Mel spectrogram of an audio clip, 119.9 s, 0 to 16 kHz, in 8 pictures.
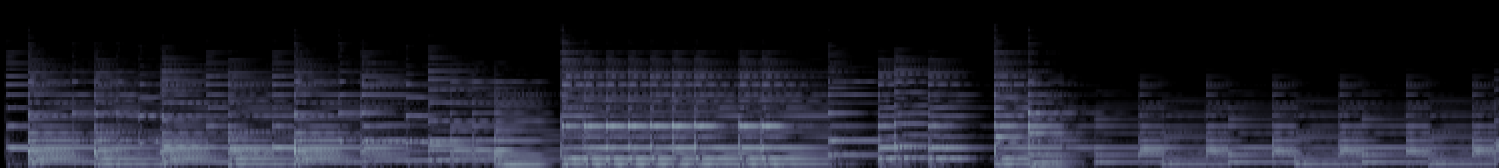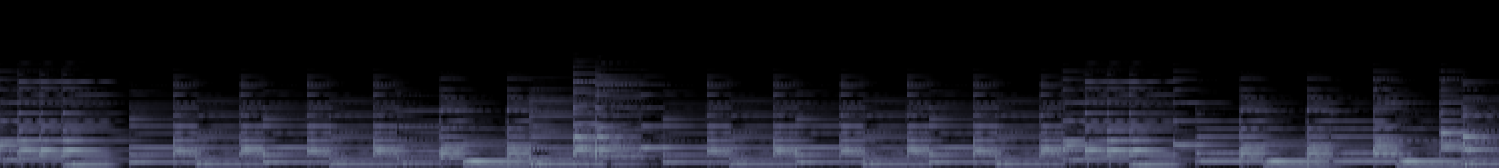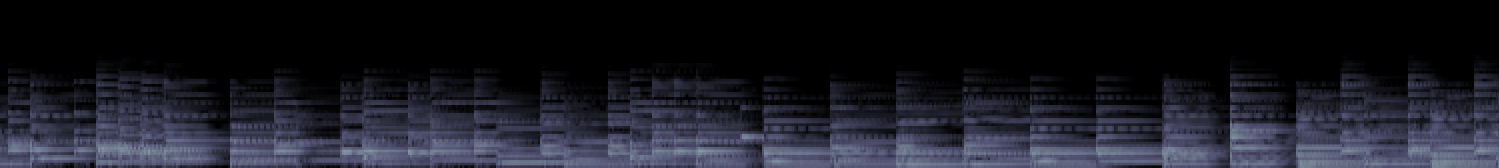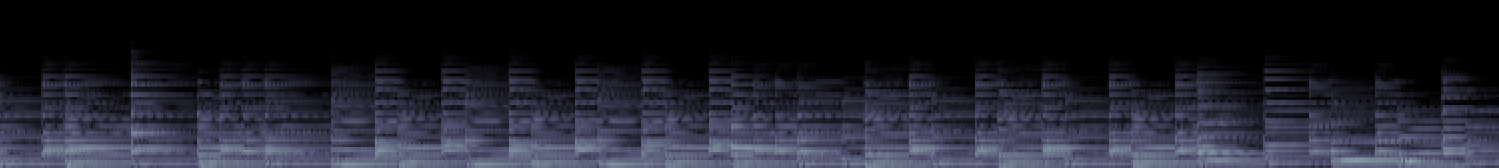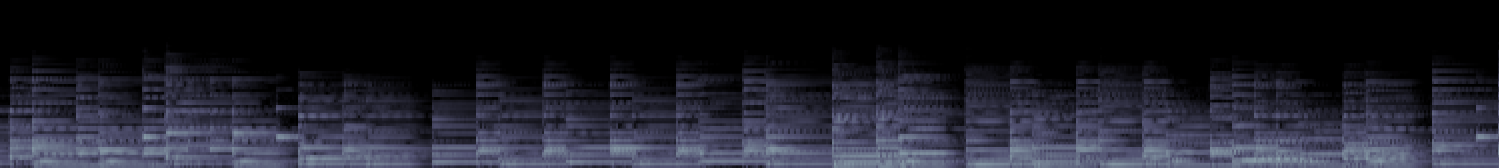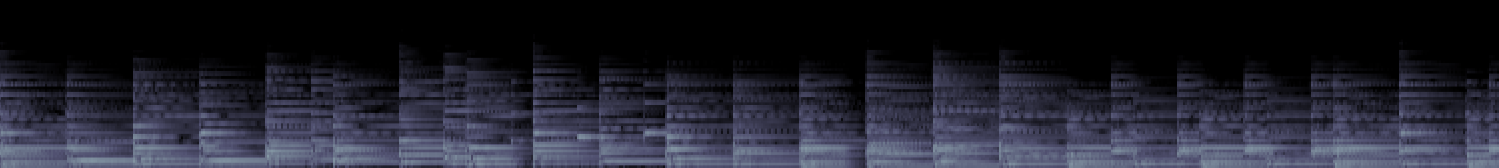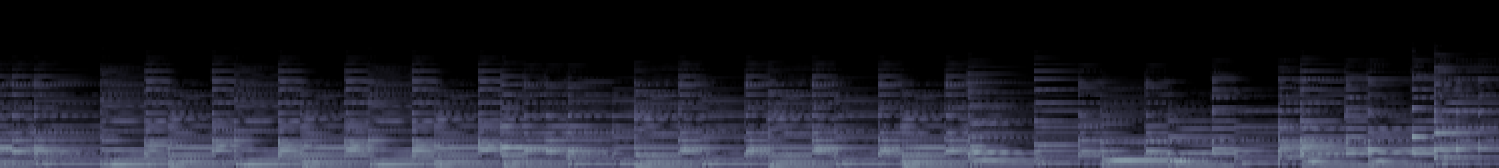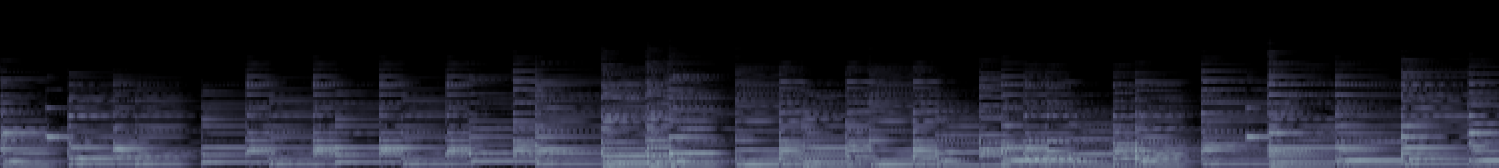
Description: Clarinet version
6/8 (View more 6/8 Music)
Allegro .=90 (View more music marked Allegro)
